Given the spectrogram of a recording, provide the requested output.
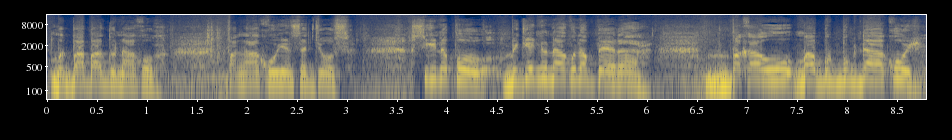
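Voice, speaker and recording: A man's voice: high-pitched, moderate pace, lightly acted. A man playing a pleading gambler son. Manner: pleading, evasive. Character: young man, a debt-ridden gambler son. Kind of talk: radio drama acting.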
